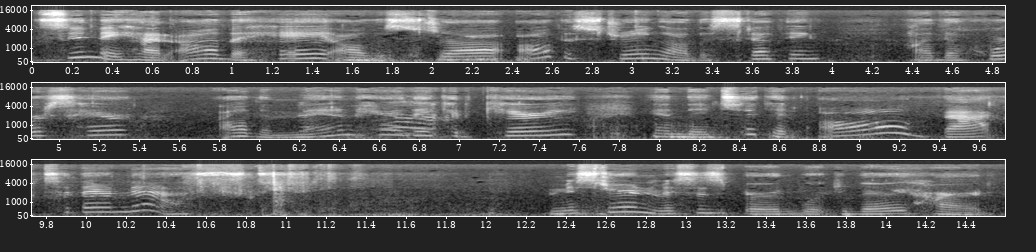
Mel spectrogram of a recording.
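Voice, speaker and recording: A woman reading a children's storybook aloud as a mother to a child, slowly and expressively, acting out the story. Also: on the high side. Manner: slow, expressive, acting out the dialogue. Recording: noisy home recording with clicks.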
